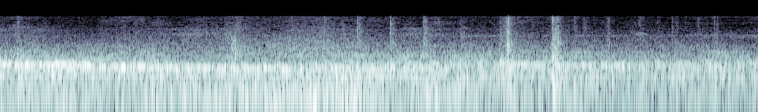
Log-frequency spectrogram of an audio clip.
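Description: Footsteps crunch on sandy ground as a game character walks.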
